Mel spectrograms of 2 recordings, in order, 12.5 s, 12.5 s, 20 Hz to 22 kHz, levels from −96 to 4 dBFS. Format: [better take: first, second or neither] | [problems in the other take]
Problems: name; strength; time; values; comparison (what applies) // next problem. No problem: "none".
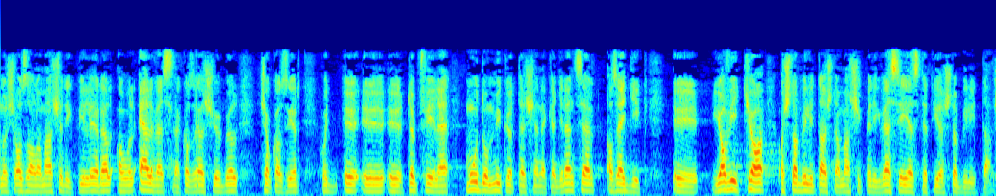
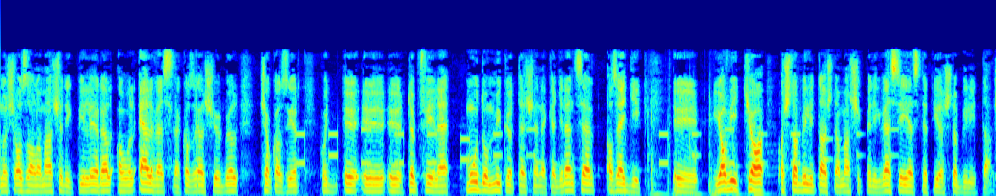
first | noise reduction (neural mask model RNNoise)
